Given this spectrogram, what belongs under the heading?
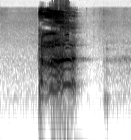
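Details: Person with ongoing hiccups of unknown cause: a single short, loud cough burst in a quiet setting; cough.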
